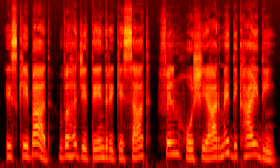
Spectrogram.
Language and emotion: Hindi, neutral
